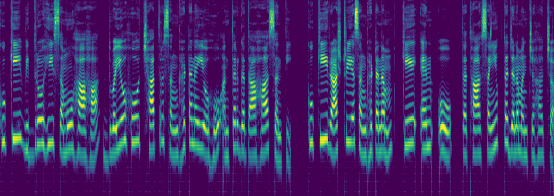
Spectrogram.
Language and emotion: Sanskrit, neutral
